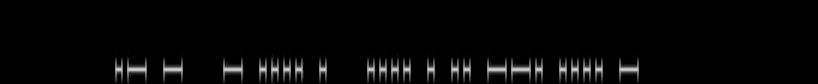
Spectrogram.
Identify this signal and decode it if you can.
Morse code, heard as a keyed tone, about 20 wpm, 700 Hz. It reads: AT THE HEIGHT
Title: Build A Phrase - 5-Word Phrases - 20wpm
